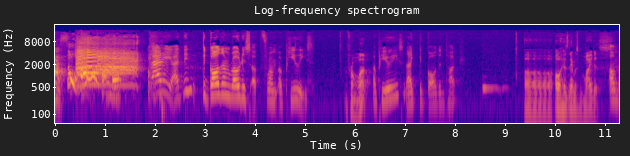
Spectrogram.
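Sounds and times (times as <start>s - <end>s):
person screaming playfully: 0.0s - 1.8s
speech: 3.1s - 5.2s, 5.8s - 8.2s, 9.4s - 11.2s.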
